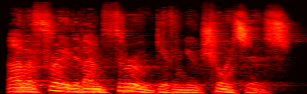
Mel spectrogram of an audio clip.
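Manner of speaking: usual speaking voice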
